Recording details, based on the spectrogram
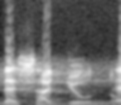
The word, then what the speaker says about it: desayuno: Sí, yo era el que le llevaba el desollino a los enfermos. – El desayuno. – El desayuno. – Desayuno se dice. No sabe decirlo. – ¿Eh? – No sabe decir desayuno.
